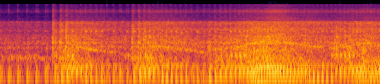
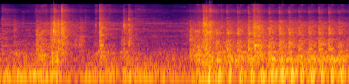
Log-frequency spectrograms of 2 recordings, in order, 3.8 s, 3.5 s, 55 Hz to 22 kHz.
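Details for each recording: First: Yamaha Mio M3 scooter after CVT repair, fan part replaced (previously rattling oddly at idle): steady, even, soft idle with no rattling or chattering from the belt drive; normal idle. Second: Yamaha Mio M3 scooter with a weak battery, at idle after start: rough, uneven clattering rattle, harshest at idle and when first opening the throttle; CVT rattle from a pulley slipping on a worn splined boss.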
